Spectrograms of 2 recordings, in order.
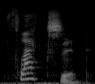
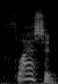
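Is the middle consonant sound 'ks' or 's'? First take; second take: ks; s. First: The middle is pronounced with a ks sound. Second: The middle is pronounced with an s sound. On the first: The speaker calls it right. "continues to be pronounced correctly as flaccid" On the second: The speaker calls it wrong. "Where did flaccid come from then?"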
